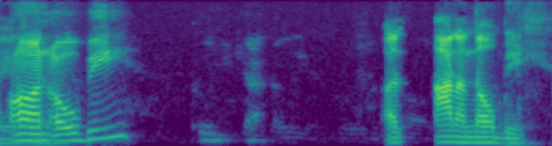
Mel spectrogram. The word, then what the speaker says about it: Anunoby: Anunoby. Anunoby.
